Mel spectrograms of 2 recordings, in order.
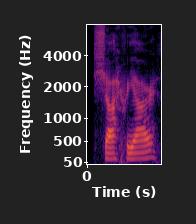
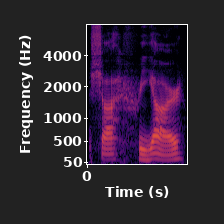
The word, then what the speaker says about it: Shahryár: Shahryár, not Shahryár, Persian, city friend.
